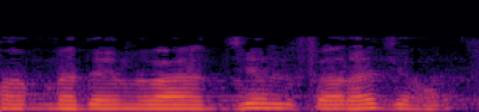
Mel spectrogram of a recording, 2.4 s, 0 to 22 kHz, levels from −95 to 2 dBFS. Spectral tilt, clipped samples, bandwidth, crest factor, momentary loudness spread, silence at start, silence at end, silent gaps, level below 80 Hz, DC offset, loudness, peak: -8.5 dB/octave; under 0.1%; 5.6 kHz; 16 dB; 3 LU; 0 s; 0 s; none; -76 dBFS; under 0.1%; -37 LUFS; -22 dBFS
